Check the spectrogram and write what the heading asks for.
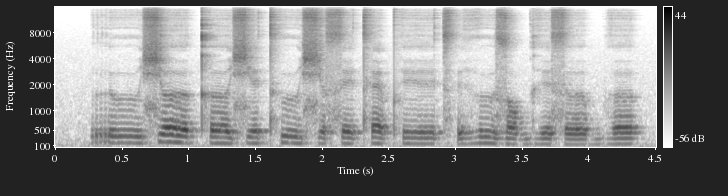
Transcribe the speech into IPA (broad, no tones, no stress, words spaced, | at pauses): rɯːɕəːkʰəː ɕetʰɯɕə setʰɛpʰɪːt͡sʼɪ ɦɯzɔ ɡʱɪsəː bʱə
